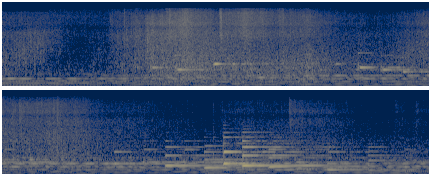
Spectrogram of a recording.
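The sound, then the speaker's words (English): Soft ocean waves wash steadily in the background, a low continuous surf sound mixed with sustained, humming tones. It stays quiet and calm, swelling slightly near the end, with no talking. “Feel your body a little heavier and the sound of the waves less intense.”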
